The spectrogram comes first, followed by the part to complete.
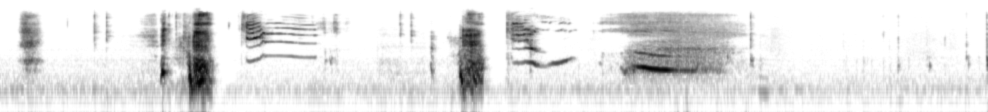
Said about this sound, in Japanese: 寝起きってめっちゃくしゃみ出るんだよね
